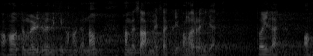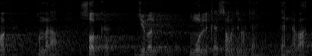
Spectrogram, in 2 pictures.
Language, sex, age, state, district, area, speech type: Maithili, male, 60+, Bihar, Purnia, urban, spontaneous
